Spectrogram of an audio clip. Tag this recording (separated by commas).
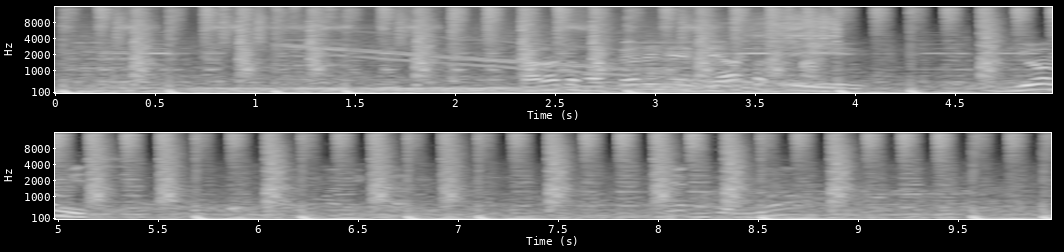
Music, Speech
